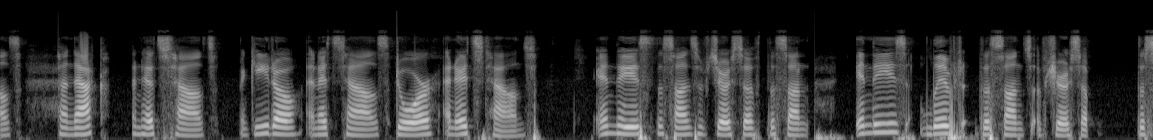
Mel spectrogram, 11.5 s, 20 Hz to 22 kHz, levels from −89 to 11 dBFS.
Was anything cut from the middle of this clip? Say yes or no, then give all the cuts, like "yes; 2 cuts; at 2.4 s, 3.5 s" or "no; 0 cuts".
no; 0 cuts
